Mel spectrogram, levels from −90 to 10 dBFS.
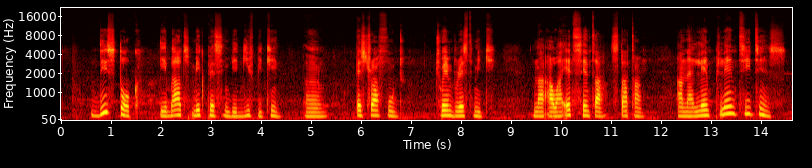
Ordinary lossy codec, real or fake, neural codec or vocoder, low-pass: none; fake; codec, 44.1 kHz, 7.8 kbps, Pupu-Codec; 19.8 kHz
